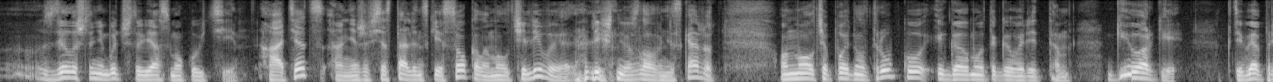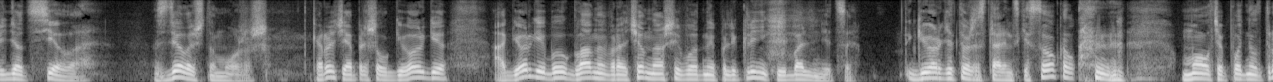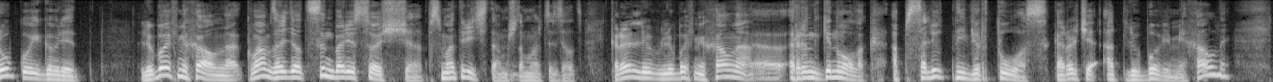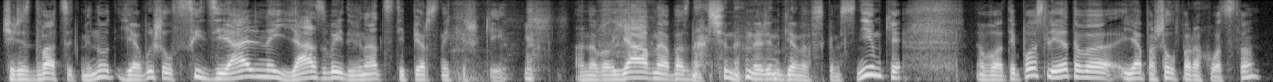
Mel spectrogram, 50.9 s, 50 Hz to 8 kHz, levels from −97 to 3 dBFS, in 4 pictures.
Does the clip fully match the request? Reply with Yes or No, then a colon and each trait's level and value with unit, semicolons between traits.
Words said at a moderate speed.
Yes: average, 125 wpm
